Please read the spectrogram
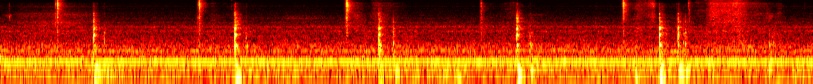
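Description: Clear acrylic stamp block pressed down onto cardstock again and again, giving light, irregular clicks and taps, roughly one or two a second, as a small dot stamp is worked around the card's edge. A faint steady hum runs underneath.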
